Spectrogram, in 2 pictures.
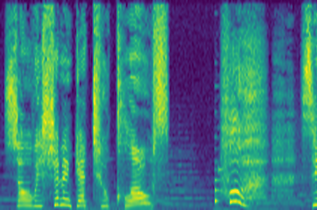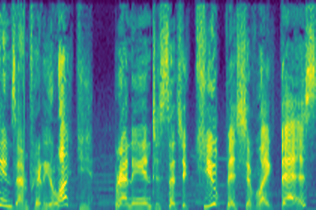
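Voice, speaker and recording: A woman's voice: big pitch swings, slow, soft background music, exaggerated voice. A woman voicing a small, cute, childlike female fairy creature in a video game, cheerful and earnest, with exclamatory delivery. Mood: cheerful, chatty. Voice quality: high, bright, childlike.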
